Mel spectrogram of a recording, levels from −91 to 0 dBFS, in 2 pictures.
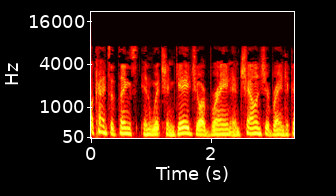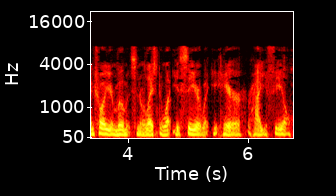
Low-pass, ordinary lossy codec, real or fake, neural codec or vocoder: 7.2 kHz; MP3, 32 kbps; real; none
